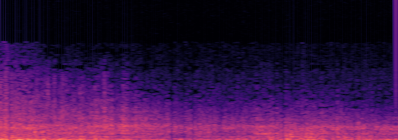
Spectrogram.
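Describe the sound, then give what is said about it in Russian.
Thunder rumbles as a sound effect in a continuous, loud, low roar that holds steady throughout without distinct cracks. “Гремит гром”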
